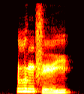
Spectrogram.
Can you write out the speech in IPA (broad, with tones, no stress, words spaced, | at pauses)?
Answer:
lʊ˥ŋse˨˧j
